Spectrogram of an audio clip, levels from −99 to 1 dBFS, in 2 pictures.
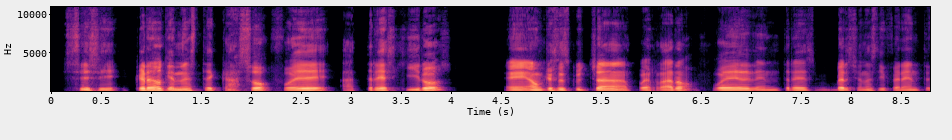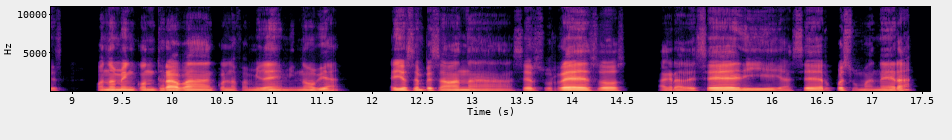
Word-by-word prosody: Sí, 145 Hz, -3 st, -1 dB
sí. 120 Hz, -1 st, -6 dB
Creo 155 Hz, +8 st, +7 dB
que 160 Hz, -, 0 dB
en 125 Hz, -3 st, +1 dB
este 130 Hz, 0 st, -3 dB
caso -, -, 0 dB
fue 135 Hz, +4 st, +3 dB
a 110 Hz, 0 st, -16 dB
3 135 Hz, +6 st, 0 dB
giros, 140 Hz, +3 st, +2 dB, 0.5 s
eh, 110 Hz, +1 st, +3 dB
aunque 120 Hz, +3 st, +2 dB
se 130 Hz, +1 st, +1 dB
escucha, 125 Hz, -3 st, +1 dB
pues 100 Hz, +1 st, -4 dB
raro, 115 Hz, +7 st, -2 dB
fue 120 Hz, +2 st, +4 dB
en 115 Hz, -1 st, -10 dB
3 115 Hz, +1 st, -4 dB
versiones 115 Hz, +2 st, -3 dB
diferentes. 100 Hz, -2 st, -9 dB, 0.3 s
Cuando 115 Hz, +3 st, -2 dB
me 115 Hz, 0 st, +1 dB
encontraba 110 Hz, +1 st, +1 dB
con 105 Hz, -1 st, -10 dB
la 105 Hz, -, -10 dB
familia 105 Hz, +3 st, -5 dB
de 115 Hz, -2 st, -2 dB
mi 105 Hz, 0 st, -11 dB
novia, 120 Hz, +5 st, -5 dB, 0.5 s
ellos 115 Hz, +2 st, +1 dB
empezaban 110 Hz, 0 st, -2 dB
a 100 Hz, -1 st, -9 dB
hacer 100 Hz, +1 st, -5 dB
sus 105 Hz, -1 st, -18 dB
rezos, 120 Hz, -1 st, +4 dB, 0.3 s
agradecer 105 Hz, +4 st, +2 dB
y 105 Hz, -1 st, -3 dB
hacer, 105 Hz, +1 st, -3 dB
pues, 115 Hz, -1 st, -3 dB
su 110 Hz, -2 st, -21 dB
manera, 110 Hz, +4 st, -5 dB
115 Hz, 145 wpm, -23 LUFS, 105-125 Hz, 0.5 s, Creo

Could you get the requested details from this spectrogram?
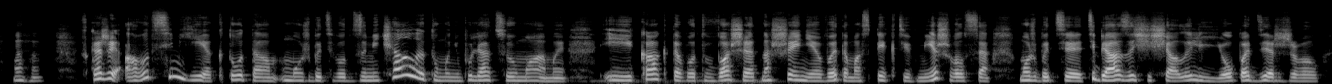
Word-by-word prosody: Ага. 165 Hz, -4 st, -9 dB, 0.4 s
Скажи, 260 Hz, +2 st, +3 dB
а -, -, +1 dB
вот 310 Hz, +4 st, -2 dB
в -, -, -5 dB
семье 230 Hz, -, -1 dB
кто-то, 175 Hz, 0 st, -3 dB
может 180 Hz, +1 st, -6 dB
быть, 175 Hz, -1 st, -4 dB
вот 170 Hz, -2 st, -6 dB
замечал 310 Hz, -, +2 dB
эту 235 Hz, -7 st, -1 dB
манипуляцию 185 Hz, +2 st, -3 dB
мамы 155 Hz, -5 st, -4 dB, 0.3 s
и 190 Hz, -1 st, -1 dB
как-то 230 Hz, -4 st, +1 dB
вот 170 Hz, 0 st, -5 dB
в 165 Hz, -, -9 dB
ваши 195 Hz, 0 st, +4 dB
отношения 185 Hz, -1 st, +1 dB
в 160 Hz, -, -9 dB
этом 180 Hz, -4 st, +1 dB
аспекте 170 Hz, +1 st, -3 dB
вмешивался? 170 Hz, -, 0 dB, 0.3 s
Может 195 Hz, -1 st, 0 dB
быть, 175 Hz, 0 st, -2 dB
тебя 185 Hz, +4 st, +5 dB
защищал 190 Hz, -5 st, +1 dB
или 200 Hz, -2 st, 0 dB
её 155 Hz, 0 st, -1 dB
поддерживал? 165 Hz, -4 st, 0 dB
180 Hz, 140 wpm, -24 LUFS, 165-200 Hz, 0.4 s, тебя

